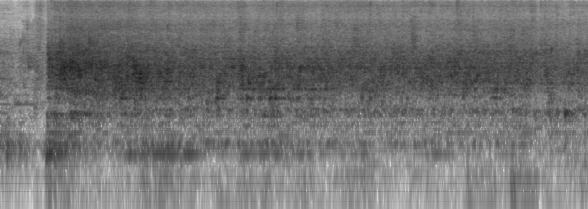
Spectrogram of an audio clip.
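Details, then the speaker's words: Newly installed commode with flush tank after tiling, flushed once the tank filled: strong rushing flush starts sharply and drains evenly, no gurgling or hissing. Normal flush. "अब इसका भी मैं आपके साथ share करूंगा कि ये अब देखें फ्लश टैंक भर गई, तो अब इसकी आवाज़ आना बंद होगी। अब हम कमोड का पुश करेंगे,"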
